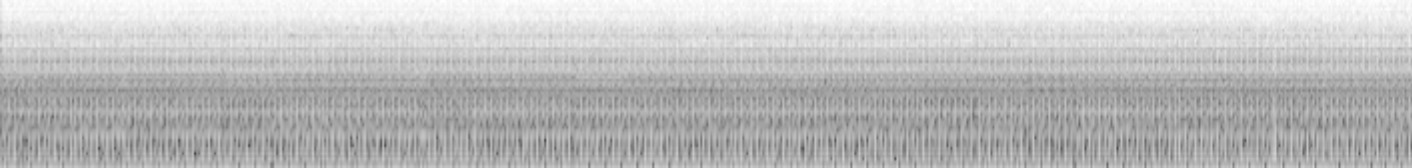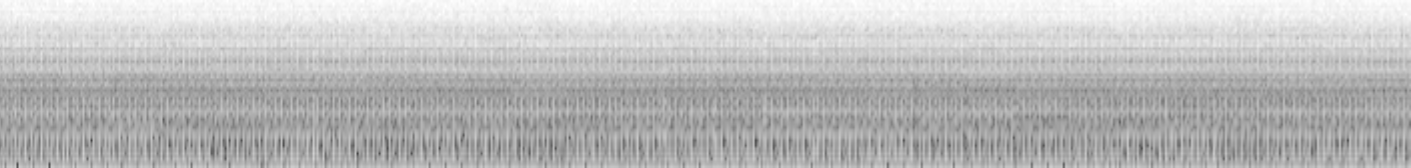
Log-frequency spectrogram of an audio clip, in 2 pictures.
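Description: Steady static hiss with no change in level or character, brightest in the high range.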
